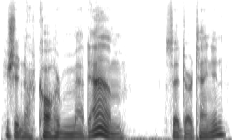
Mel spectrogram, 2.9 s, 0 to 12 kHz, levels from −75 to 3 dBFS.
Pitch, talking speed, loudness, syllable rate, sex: 100 Hz, 165 wpm, -19 LUFS, 5.2 syllables/s, male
